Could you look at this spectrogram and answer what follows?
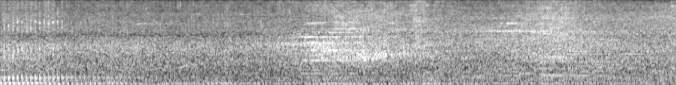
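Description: City street traffic: a steady engine hum from nearby cars and vans, with the general noise of passing vehicles on a wet road.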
